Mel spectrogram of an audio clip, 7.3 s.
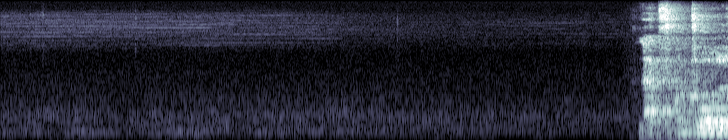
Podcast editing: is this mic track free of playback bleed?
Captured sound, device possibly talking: Yes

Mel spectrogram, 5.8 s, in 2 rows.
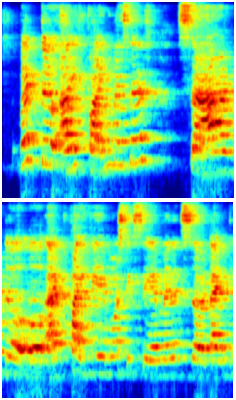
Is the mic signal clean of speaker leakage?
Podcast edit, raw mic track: No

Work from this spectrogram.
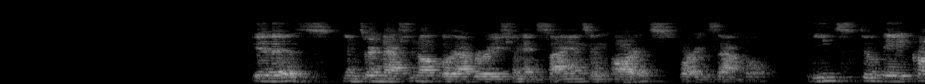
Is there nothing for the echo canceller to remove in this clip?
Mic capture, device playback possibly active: No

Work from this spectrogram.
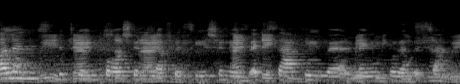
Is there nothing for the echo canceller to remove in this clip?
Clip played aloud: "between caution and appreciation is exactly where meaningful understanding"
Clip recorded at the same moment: No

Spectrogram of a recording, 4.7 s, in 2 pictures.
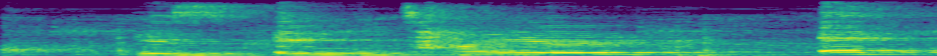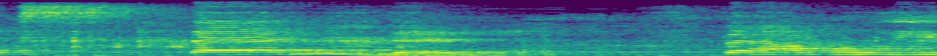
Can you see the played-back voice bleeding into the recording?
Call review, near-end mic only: Yes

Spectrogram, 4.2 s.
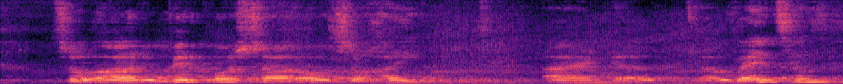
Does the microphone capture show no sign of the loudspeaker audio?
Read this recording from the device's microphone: No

